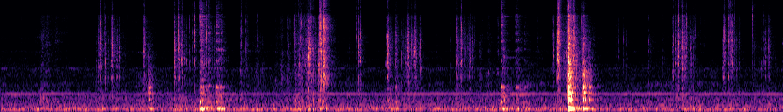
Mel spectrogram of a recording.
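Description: Irregular soft taps and crinkles of baking paper as sausages are laid down one by one on an oven rack, the loudest near the middle and about three quarters of the way in, over a steady faint hum.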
